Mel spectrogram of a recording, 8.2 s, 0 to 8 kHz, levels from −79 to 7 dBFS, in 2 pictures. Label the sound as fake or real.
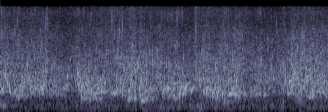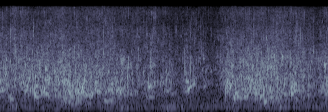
fake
